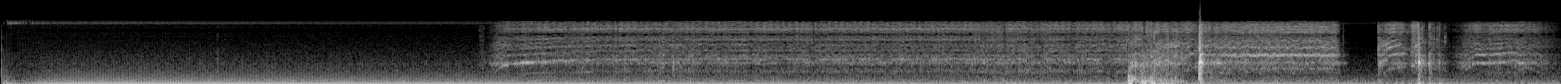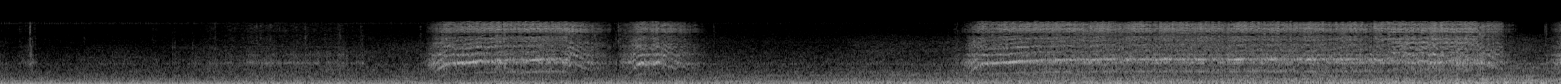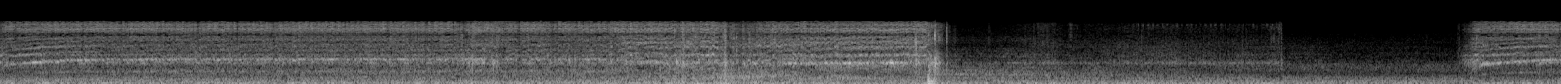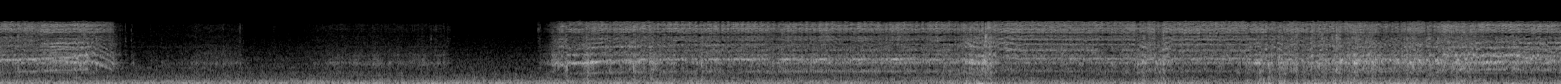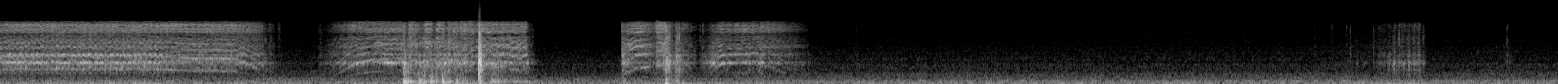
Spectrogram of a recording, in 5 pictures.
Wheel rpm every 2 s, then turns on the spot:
0, 0, 60, 160, 160, 160, 160, 70, 0, 20, 100, 10, 40, 160, 160, 100, 160, 160, 160, 130, 80, 20, 10, 130, 20, 10, 110, 160, 160, 160, 160, 160, 90, 130, 70, 20, 0, 0, 0.
40-44 48-52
